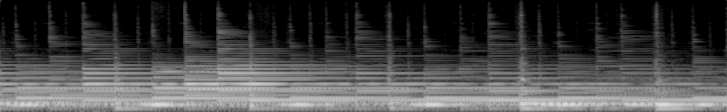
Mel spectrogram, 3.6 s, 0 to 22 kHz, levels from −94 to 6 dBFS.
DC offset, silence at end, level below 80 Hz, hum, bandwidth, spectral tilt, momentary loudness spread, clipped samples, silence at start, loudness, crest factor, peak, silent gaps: under 0.1%; 0 s; -54 dBFS; none; 8 kHz; -9.5 dB/octave; 4 LU; under 0.1%; 0 s; -18 LUFS; 12 dB; -4 dBFS; none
